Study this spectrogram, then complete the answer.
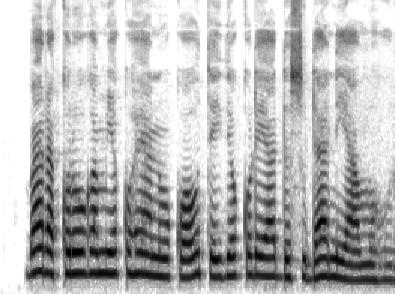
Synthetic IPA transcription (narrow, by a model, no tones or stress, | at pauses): baɾakoɾoːɣamiakoɦɛanwɔkwaoteiðiɔkoɾejadosudanijamoɦuɾo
